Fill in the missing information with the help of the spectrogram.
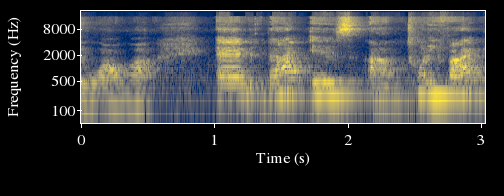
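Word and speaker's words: guagua: and that is or wawa you don't pronounce the g it's g-u-a-g-u-a and you just say wawa and that is um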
